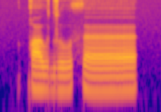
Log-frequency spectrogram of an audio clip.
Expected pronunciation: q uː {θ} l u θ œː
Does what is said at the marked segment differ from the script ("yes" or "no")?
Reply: yes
